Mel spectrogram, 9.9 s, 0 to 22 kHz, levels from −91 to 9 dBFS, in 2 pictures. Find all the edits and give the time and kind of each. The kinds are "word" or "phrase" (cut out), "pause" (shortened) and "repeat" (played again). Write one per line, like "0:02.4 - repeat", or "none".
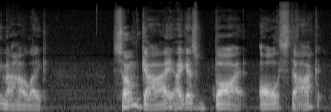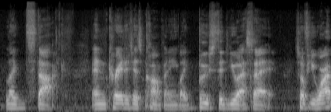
0:04.2 - word
0:05.3 - word
0:07.1 - word
0:07.6 - word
